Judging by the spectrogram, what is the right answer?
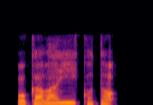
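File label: anime, Japanese, Hilarious Anime Quotes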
